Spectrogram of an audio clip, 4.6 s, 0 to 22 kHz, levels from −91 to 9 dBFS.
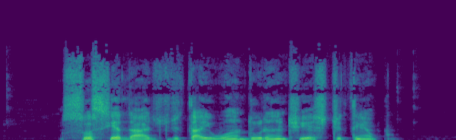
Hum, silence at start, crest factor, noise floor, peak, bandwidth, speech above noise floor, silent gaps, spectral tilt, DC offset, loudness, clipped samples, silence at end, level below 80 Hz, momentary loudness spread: none; 0.65 s; 22 dB; -79 dBFS; -2 dBFS; 15 kHz; 56 dB; none; -4 dB/octave; under 0.1%; -23 LUFS; under 0.1%; 0.8 s; -64 dBFS; 10 LU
